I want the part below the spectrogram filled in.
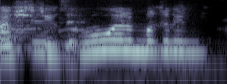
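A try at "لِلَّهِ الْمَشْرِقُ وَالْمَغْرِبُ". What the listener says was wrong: ہاں مشرقو ایک پیش آئے گی. लिल्लाहिल मशरिकु वल मगरिबु। ये जो ली है ना, ली की वजह से यहाँ पे जेर आ रही है, तो यहाँ पे जेर नहीं आएगी, बाद वाले पे उस पे पेशी आएगी।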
